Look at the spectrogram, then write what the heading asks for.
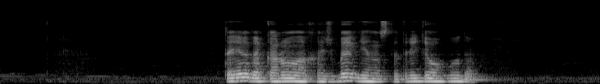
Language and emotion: Russian, neutral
